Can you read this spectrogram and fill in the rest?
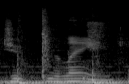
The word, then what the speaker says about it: Ghislaine: But yeah, especially because they, you know, I see people arguing about it's actually pronounced Ghislaine. Like, shut the hell up. – Yes. – Get the S out.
